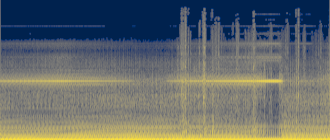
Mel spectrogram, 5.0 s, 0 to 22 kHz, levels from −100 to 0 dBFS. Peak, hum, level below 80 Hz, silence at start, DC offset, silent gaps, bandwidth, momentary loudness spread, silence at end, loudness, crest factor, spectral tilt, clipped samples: 0 dBFS; 50 Hz at -30 dBFS; -8 dBFS; 0 s; 4%; none; 6.4 kHz; 6 LU; 0 s; -13 LUFS; 4 dB; -6.5 dB/octave; under 0.1%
